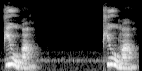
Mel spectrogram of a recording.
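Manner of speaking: I in piuma glided into U; piuma with stressed U. Shown as a demonstration. Teacher modelling piuma for learners with stressed U. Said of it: "this U is strong is because it is stressed".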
